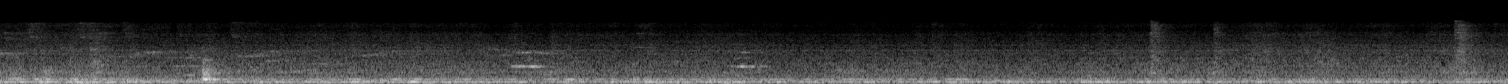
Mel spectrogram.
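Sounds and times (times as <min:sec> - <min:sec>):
train running rumble: 0:00.0 - 0:15.0.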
